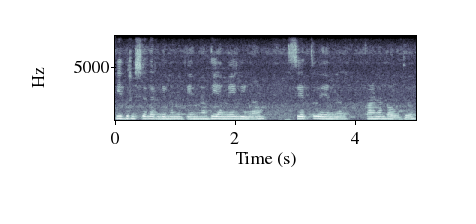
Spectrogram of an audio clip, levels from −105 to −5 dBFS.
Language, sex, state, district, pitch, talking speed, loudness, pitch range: Kannada, female, Karnataka, Dakshina Kannada, 190 Hz, 95 wpm, -15 LUFS, 185-200 Hz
